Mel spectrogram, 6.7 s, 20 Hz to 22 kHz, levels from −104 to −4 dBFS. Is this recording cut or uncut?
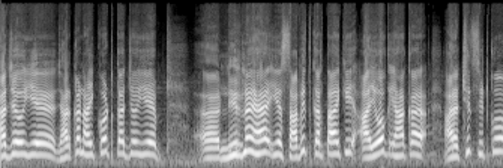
uncut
